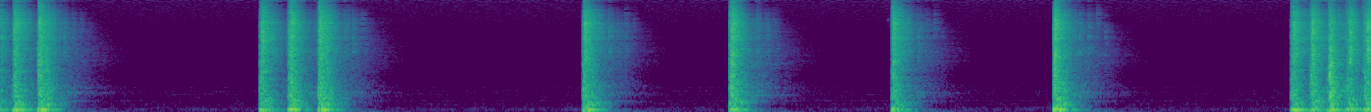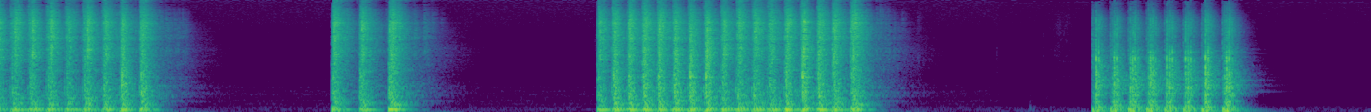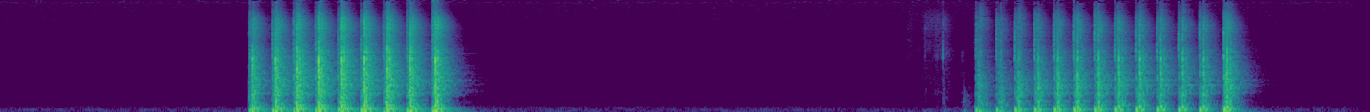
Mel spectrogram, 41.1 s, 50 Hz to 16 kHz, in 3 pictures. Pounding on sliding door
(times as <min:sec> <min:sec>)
0:12.9 0:15.4, 0:19.7 0:22.6, 0:24.6 0:26.2, 0:29.9 0:32.0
